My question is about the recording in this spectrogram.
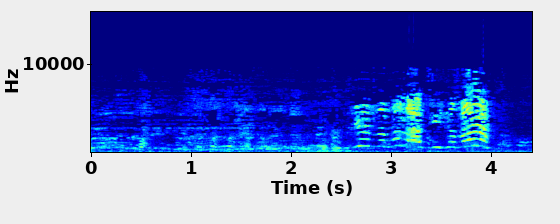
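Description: A small child's high-pitched shouting, in loud bursts over the last second and a half, over the low chatter of adult voices in a crowd.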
